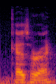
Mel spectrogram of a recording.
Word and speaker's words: Kaz Hirai: do you say his name has her eyes Kaz Hirai yeah yep yeah duh and the biggest the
